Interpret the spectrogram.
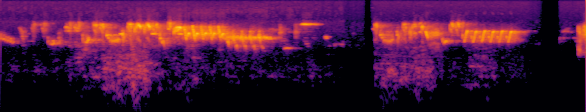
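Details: House wren in a field with many song sparrows, in the breeding season: two bubbly, rapid cascades of high chattering trills, the first about three seconds long and the second shorter, with faint background noise.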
